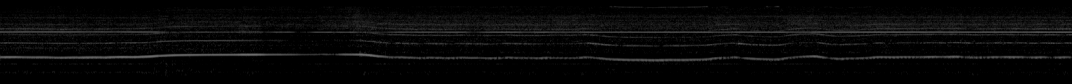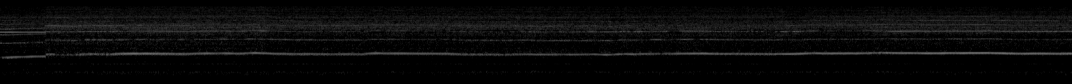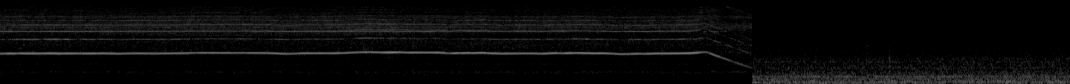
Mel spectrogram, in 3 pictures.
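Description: SKIL random orbital sander with a dust-extraction hose attached, running with a steady high-pitched whine while sanding white latex paint off a wooden dresser top. The whine wavers in pitch in the first few seconds and steps slightly higher about eleven seconds in. Near the end it drops in pitch and stops as the motor winds down.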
